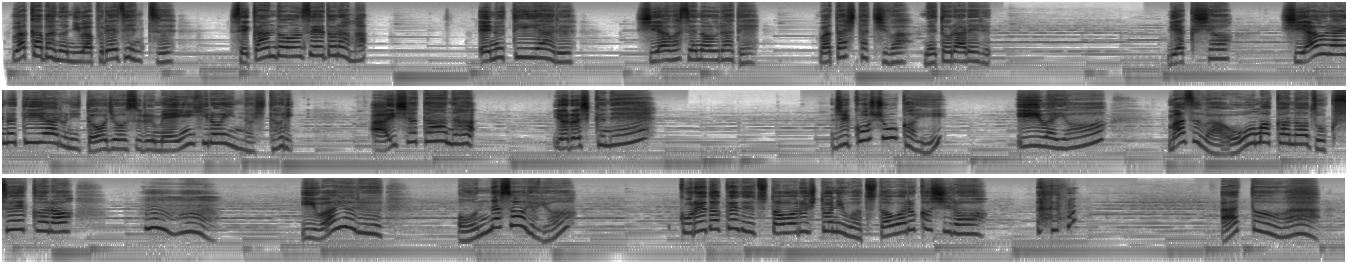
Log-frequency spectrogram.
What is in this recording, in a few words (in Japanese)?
タイトルコール＋自己紹介; アイシャVer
